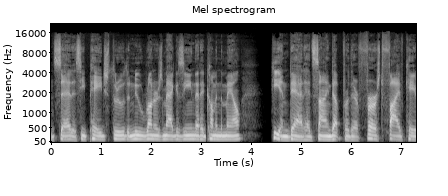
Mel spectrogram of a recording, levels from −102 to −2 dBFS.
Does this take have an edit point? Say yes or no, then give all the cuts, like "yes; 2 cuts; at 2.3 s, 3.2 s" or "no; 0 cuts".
yes; 1 cut; at 3.1 s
